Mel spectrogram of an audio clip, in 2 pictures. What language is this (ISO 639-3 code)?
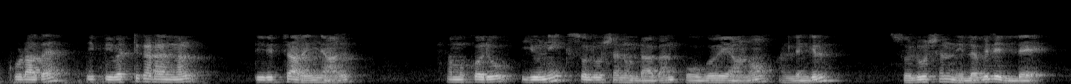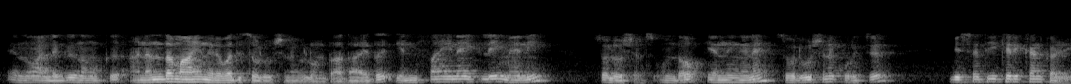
mal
